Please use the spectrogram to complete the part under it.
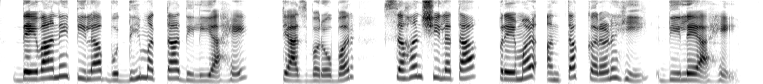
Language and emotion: Marathi, neutral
